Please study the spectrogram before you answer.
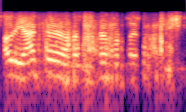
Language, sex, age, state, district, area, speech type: Kannada, male, 30-45, Karnataka, Koppal, rural, conversation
